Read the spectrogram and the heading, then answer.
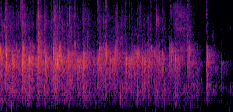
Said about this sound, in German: Genau, herzlich willkommen und einen grossen Applaus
